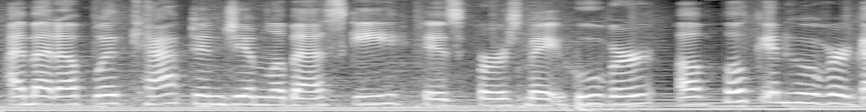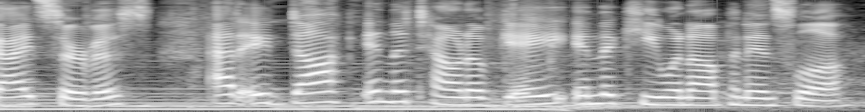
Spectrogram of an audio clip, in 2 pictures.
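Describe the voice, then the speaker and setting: A woman narrates an outdoor programme in a scripted documentary style. Her mid-pitched voice sits over clearly heard music. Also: normal speed, few pauses. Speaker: host narrator.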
